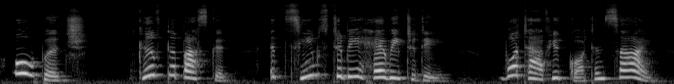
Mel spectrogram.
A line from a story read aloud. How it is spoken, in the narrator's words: asked sweetly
